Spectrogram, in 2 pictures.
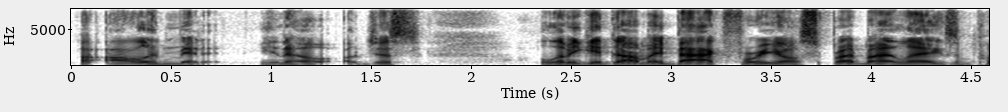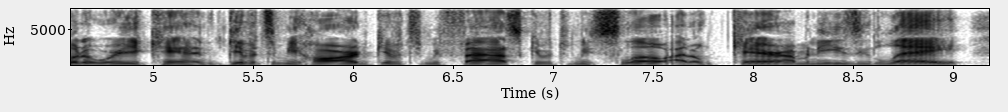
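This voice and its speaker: A man's voice: lowish voice, fairly quick, fairly bright tone, no echo, clean studio sound. A man hosting a film commentary show, talking in a casual, opinionated monologue with an effusive, emphatic, rambling manner and some swearing.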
